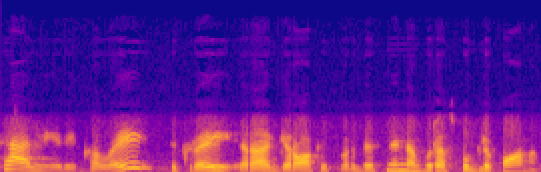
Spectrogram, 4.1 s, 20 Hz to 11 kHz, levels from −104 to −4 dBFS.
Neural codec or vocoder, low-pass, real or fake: none; 9.9 kHz; real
